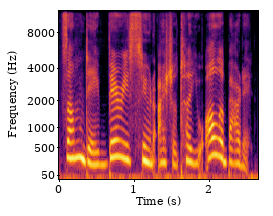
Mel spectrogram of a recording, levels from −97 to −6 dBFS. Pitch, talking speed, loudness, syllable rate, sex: 260 Hz, 250 wpm, -16 LUFS, 5.3 syllables/s, female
